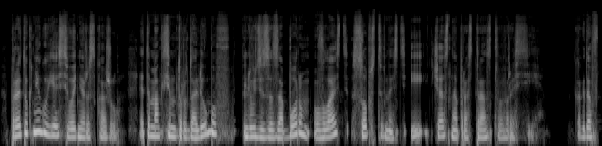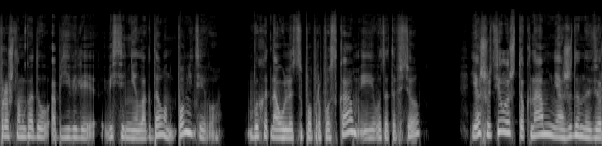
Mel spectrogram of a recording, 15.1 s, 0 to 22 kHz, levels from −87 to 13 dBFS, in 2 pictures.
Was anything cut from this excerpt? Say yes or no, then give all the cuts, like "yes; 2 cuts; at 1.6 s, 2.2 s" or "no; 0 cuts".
no; 0 cuts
